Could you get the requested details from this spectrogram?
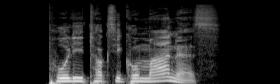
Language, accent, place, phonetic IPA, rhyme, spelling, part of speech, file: German, Germany, Berlin, [ˌpolitɔksikoˈmaːnəs], -aːnəs, polytoxikomanes, adjective, De-polytoxikomanes.ogg
- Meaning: strong/mixed nominative/accusative neuter singular of polytoxikoman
